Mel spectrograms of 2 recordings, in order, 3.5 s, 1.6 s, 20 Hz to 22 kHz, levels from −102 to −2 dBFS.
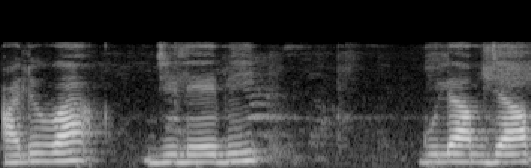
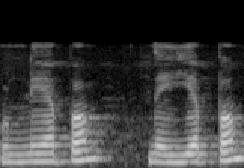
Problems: none marked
